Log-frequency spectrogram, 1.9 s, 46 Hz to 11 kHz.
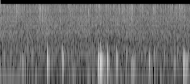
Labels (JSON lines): {"label": "anthrophony, boat engine", "recorder": "SoundTrap 500"}
{"label": "biophony, pulse", "recorder": "SoundTrap 500"}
